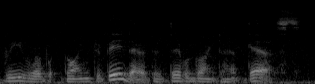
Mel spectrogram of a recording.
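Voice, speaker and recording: With audible room echo, a woman with a German accent speaks in a very deep, low voice. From Germany. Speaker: Holocaust survivor. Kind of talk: testimony. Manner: halting.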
